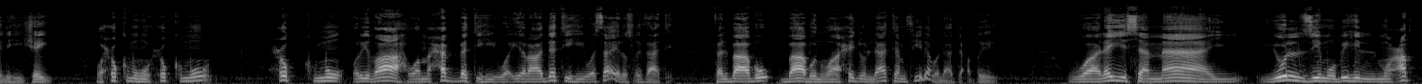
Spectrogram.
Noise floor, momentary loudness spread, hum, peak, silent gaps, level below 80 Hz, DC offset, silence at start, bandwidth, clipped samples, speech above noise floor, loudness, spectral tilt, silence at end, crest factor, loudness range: -62 dBFS; 15 LU; none; -10 dBFS; none; -62 dBFS; under 0.1%; 0 s; 16.5 kHz; under 0.1%; 32 dB; -31 LUFS; -4.5 dB/octave; 0.1 s; 20 dB; 6 LU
